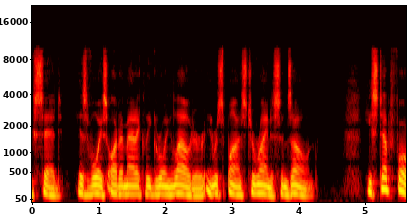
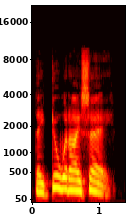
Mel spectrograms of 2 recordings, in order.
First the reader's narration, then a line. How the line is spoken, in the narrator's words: Manning snapped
